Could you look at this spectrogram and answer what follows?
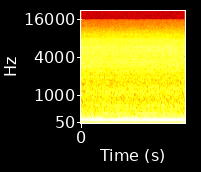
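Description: A classic Mini car engine hums with a steady, loud, low drone and rumble at close range, holding an even pitch with no noticeable rise in revs.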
